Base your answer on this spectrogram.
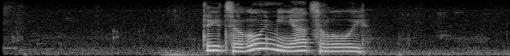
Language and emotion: Russian, sad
